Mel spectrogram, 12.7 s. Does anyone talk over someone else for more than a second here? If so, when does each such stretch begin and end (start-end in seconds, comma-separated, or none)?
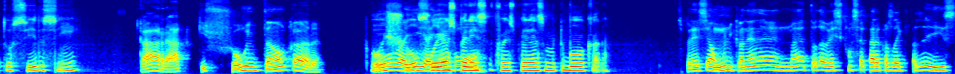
4.9-6.5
